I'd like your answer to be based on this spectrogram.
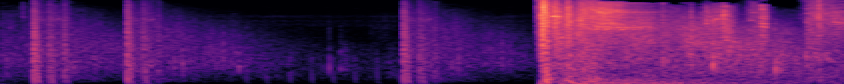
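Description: Gunshots in the video game Apex Legends: a few sharp, well-spaced cracks with ringing tails, then a sudden loud, sustained burst of rapid fire close by.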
